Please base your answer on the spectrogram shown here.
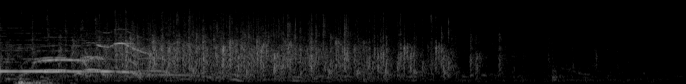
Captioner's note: audience cheering; audience applauding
